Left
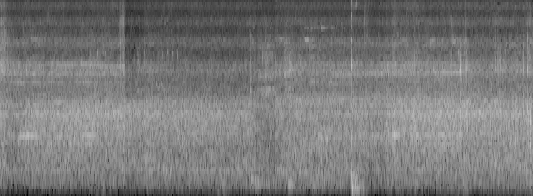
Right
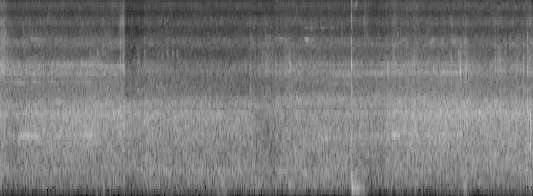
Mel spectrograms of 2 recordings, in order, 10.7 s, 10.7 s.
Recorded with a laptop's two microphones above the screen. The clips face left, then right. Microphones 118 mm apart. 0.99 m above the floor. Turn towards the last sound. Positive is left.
turn(degrees=25)  # may be behind; listen again after turning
